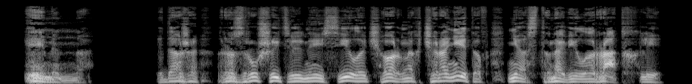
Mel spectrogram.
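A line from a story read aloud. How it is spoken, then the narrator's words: Man's growl. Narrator (Russian): прорычал мужчина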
